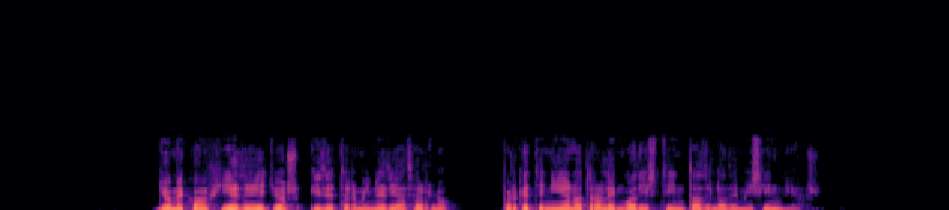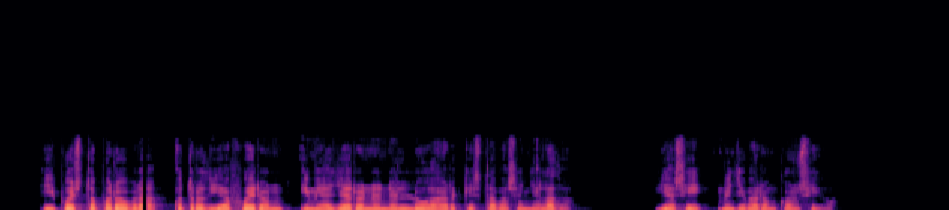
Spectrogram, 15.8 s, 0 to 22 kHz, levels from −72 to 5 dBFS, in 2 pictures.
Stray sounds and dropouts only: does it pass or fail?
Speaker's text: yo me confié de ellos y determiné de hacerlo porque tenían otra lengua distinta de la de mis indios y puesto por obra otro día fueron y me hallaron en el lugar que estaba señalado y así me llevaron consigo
fail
